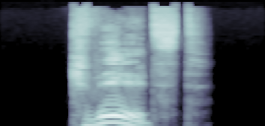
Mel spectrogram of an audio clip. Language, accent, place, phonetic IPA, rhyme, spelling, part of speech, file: German, Germany, Berlin, [kvɪlst], -ɪlst, quillst, verb, De-quillst.ogg
- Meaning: second-person singular present of quellen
